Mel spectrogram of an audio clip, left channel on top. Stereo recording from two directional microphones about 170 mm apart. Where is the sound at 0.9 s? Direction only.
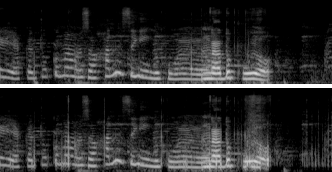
50° right (ahead or behind).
